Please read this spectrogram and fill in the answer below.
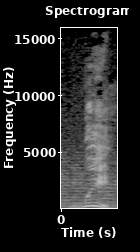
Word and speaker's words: Wii: unique at the time the Wii is pronounced as we which emphasized the console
